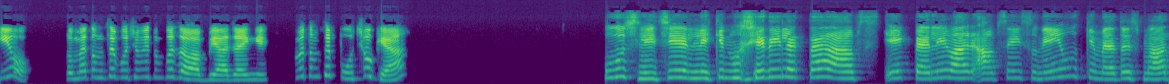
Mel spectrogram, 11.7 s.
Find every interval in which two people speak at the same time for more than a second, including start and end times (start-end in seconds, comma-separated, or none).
none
